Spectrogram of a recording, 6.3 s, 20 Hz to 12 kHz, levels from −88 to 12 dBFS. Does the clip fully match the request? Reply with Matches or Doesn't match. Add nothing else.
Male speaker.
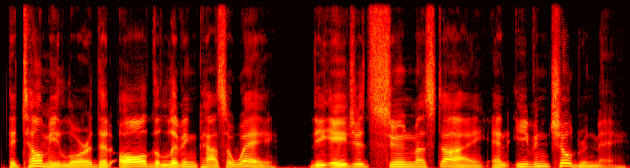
Matches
